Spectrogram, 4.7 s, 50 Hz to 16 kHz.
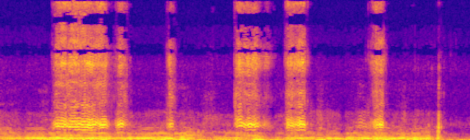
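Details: Bumblebee at a feeding spot on 14 June 2023, giving a steady low droning buzz with a strong, slightly wavering hum, overlaid by short louder buzzy bursts as it moves around.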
